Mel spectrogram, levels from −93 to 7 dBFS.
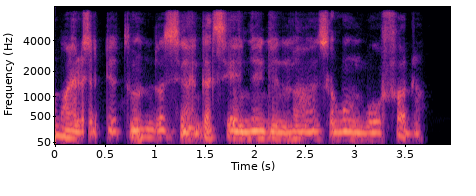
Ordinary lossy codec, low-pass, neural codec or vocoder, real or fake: none; 7.2 kHz; codec, 24 kHz, 1.5 kbps, HILCodec; fake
